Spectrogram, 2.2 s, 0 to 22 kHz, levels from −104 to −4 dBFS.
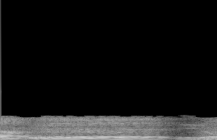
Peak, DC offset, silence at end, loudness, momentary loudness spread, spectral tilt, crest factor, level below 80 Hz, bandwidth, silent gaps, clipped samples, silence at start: -16 dBFS; under 0.1%; 0 s; -30 LUFS; 10 LU; -10 dB/octave; 14 dB; -62 dBFS; 4 kHz; none; under 0.1%; 0 s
